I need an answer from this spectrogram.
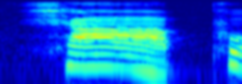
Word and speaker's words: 샤프: 그리고 ' 샤프 ' 의 경우 ' 사 ' 가 아니라 ' 샤 ' 로 발음 되므로 ' 이 ' 소리 가 들립니다 .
